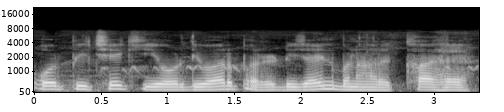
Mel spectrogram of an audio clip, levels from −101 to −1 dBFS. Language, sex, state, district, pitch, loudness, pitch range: Hindi, male, Uttar Pradesh, Saharanpur, 140 Hz, -16 LUFS, 130-155 Hz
